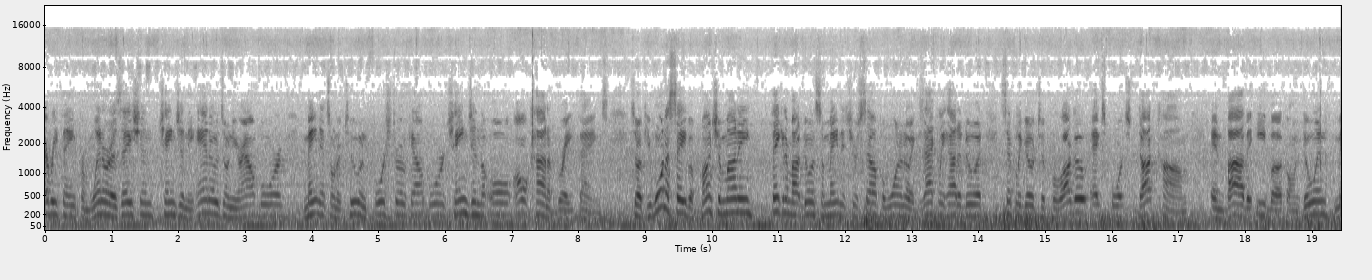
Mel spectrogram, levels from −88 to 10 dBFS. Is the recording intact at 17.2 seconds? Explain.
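Yes, the audio is intact at 17.2 seconds, with no dropout, click, distortion or other fault at that point.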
